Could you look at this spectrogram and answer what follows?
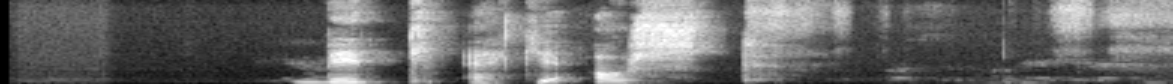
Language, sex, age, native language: Icelandic, female, 60-69, Icelandic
